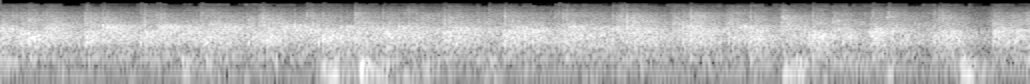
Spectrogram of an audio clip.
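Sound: audience applause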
